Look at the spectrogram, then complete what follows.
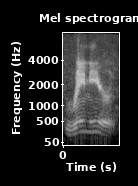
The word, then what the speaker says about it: Rainier: It's Rainier, as in like rainy. Yeah. That's how I explained it to him. No, it's Rainier.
